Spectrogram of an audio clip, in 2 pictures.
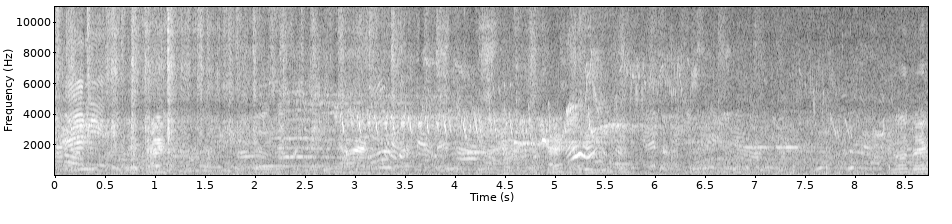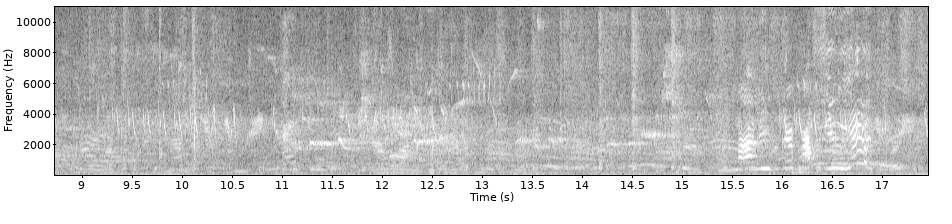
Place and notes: Maribor, Mestni park - playground
whitsunday ambience in Mestni park
(tech: SD702, AT BP4025)
Maribor, Slovenia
